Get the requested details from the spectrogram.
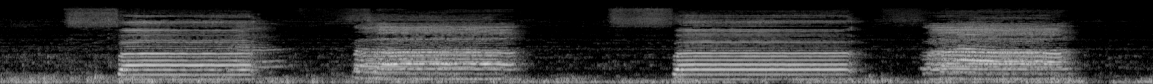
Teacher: اوپر والے جو دانت ہیں ان کو نیچے والے ہونٹوں کا وہ حصہ جہاں پر تری ختم ہو رہی ہے اور خشکی جو خشک جگہ ہے وہ شروع ہو رہی ہے، وہاں پر رکھیں گے اور ہونٹ کو اور دانتوں کو تھوڑا سا دبائیں گے اور دانتوں اور ہونٹ کے درمیان میں سے تھوڑی سی ہوا نکلے گی۔ ہم جب اس کو حرف کو ادا کریں گے تو ہوا نکلے گی، تو اس طرح حرف فا ادا ہوگا۔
